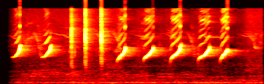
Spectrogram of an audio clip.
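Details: White-rumped shama singing while flicking its tail, a fighting song used to rouse young birds: eight clear whistled notes, each rising and then sliding flat, repeated about every half second, with a few sharp clicks in the middle.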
